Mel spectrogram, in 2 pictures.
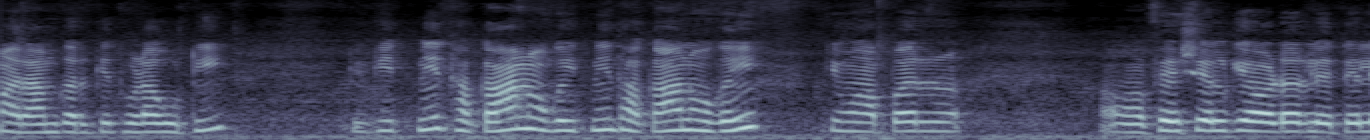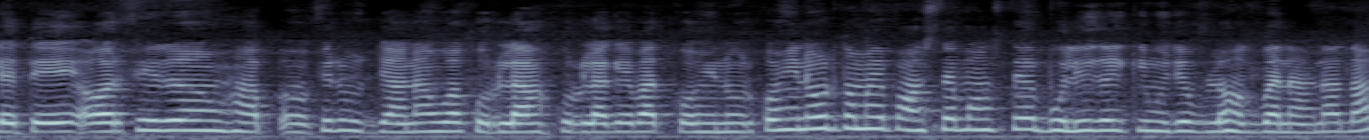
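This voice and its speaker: A woman from talking casually through her day as a vlogger, chatty and lively around children. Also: fairly high pitch. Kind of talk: casual vlog narration. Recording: phone recording with street noise.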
